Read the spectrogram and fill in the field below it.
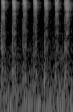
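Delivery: crisp, unvoiced tongue clicks; monkey tutting. A narrator's reading. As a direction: mimic scolding monkeys with quick tuts. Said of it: "monkeys only stomped their feet".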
